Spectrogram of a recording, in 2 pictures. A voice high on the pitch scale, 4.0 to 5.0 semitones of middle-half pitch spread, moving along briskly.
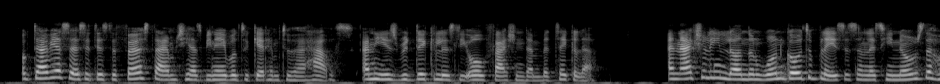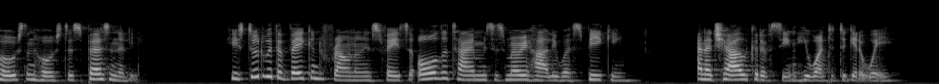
No: high, 215 Hz; average, 3.6 semitones; fast, 220 wpm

